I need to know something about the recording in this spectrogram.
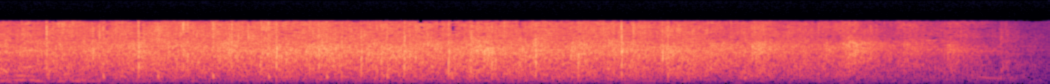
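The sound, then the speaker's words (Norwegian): An audience at a debate claps steadily in dense, sustained applause that holds for several seconds before gradually tapering off toward the end. “Ja, dere kan gjerne klappe mer for det, altså.”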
